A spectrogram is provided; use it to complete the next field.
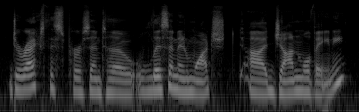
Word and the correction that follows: Mulaney: John Mulaney? – Mulaney, that's the guy.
